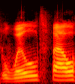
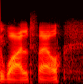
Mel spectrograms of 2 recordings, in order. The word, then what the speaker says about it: Wildfell: tenant of wildfell hall i always pronounced it wildfell hall there's no reason for that in the english language it's clearly wildfell um have you read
